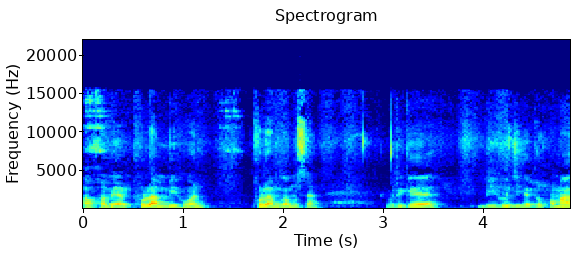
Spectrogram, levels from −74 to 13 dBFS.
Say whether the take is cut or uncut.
uncut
